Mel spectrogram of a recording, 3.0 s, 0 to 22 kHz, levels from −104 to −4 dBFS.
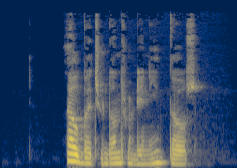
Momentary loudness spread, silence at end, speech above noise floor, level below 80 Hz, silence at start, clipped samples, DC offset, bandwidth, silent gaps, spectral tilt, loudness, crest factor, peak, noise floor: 11 LU; 0.5 s; 46 dB; -62 dBFS; 0.85 s; under 0.1%; under 0.1%; 16.5 kHz; none; -6.5 dB/octave; -24 LUFS; 20 dB; -6 dBFS; -69 dBFS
